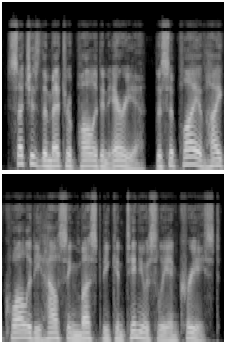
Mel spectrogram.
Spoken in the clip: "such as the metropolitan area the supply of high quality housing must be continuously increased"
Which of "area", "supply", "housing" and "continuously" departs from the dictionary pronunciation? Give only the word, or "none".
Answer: housing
